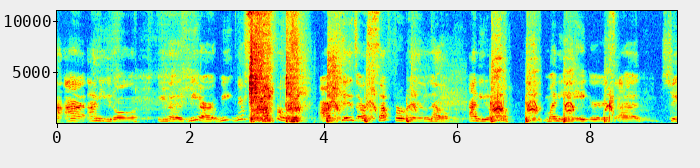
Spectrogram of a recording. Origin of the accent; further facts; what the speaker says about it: Philadelphia, Pennsylvania, United States; also born or lived in Hunting Park, Philadelphia; I did grow up in the Northeast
